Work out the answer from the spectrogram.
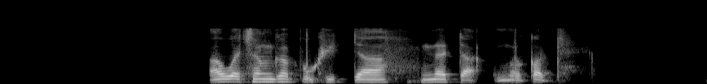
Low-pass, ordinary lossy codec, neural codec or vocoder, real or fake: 5.4 kHz; Opus, 32 kbps; codec, 16 kHz, 2 kbps, X-Codec, HuBERT features, trained on general audio; fake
